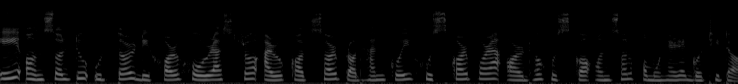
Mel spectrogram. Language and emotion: Assamese, neutral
